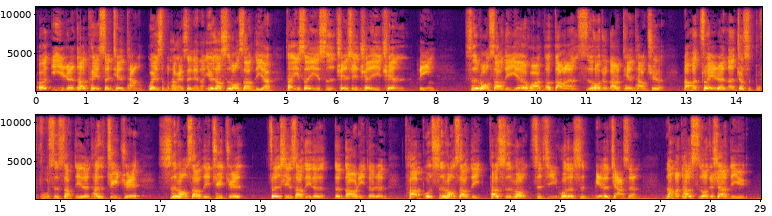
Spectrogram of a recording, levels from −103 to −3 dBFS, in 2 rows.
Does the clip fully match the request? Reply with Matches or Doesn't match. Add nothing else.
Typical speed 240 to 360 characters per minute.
Matches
